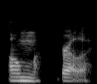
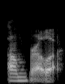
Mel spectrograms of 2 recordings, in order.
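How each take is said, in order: First: "umbrella" with a drawn-out UM; attempted UM stress. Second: Said in the usual way. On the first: Shown as a demonstration. Speaker failing at other version, UM-brella stressed. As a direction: try weighting the UM in umbrella. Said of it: "I can't do umbrella". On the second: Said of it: "It's an umbrella".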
